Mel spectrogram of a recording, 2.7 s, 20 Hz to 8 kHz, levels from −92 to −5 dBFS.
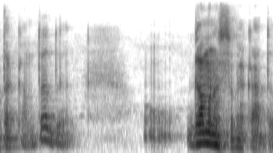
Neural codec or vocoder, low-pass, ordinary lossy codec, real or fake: none; 7.2 kHz; none; real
